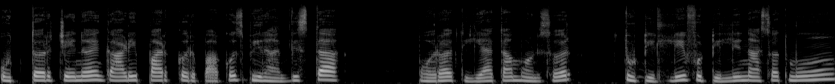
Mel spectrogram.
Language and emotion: Goan Konkani, fearful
